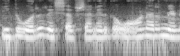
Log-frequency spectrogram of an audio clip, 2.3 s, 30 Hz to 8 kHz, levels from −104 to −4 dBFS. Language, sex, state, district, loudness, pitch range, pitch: Tamil, female, Tamil Nadu, Kanyakumari, -14 LUFS, 195-220 Hz, 210 Hz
